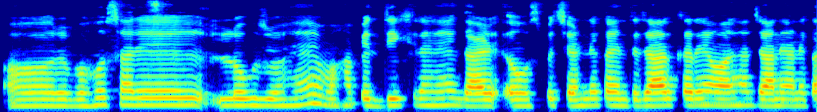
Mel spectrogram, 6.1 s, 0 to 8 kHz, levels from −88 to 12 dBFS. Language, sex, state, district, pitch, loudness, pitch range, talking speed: Hindi, female, Bihar, Muzaffarpur, 180 Hz, -21 LUFS, 175-185 Hz, 225 wpm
